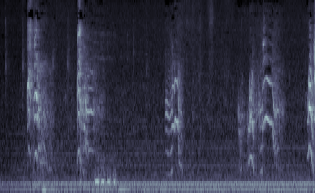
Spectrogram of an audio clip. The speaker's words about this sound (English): The next is a couple of fighting, puppies. Yeah, fighting puppies. Siblings. Fighting chihuahuas.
